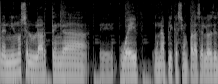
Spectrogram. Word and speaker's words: Wavve: Wave se escribe W-A-V-V-E. Wave, con, o sea, como hola en inglés, pero con W.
